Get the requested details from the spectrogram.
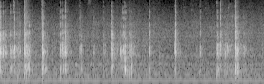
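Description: A small sealed SweetTarts cardboard box, hollow and filled with candy, is held in both hands and rubbed and scratched with fingertips and nails. Short, dry scratching and tapping bursts with a papery, bright edge come in an uneven run over a faint steady low hum.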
